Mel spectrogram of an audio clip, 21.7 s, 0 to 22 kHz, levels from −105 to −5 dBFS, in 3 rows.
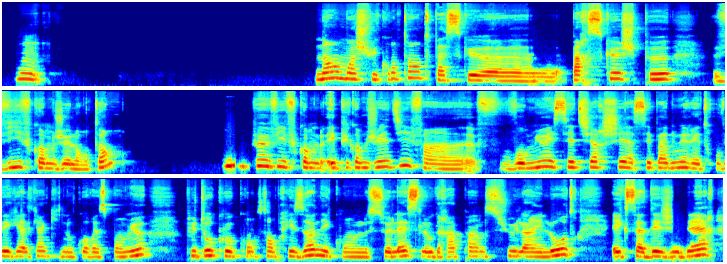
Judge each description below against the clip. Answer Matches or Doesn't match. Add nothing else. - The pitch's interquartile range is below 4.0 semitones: Doesn't match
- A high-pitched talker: Matches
